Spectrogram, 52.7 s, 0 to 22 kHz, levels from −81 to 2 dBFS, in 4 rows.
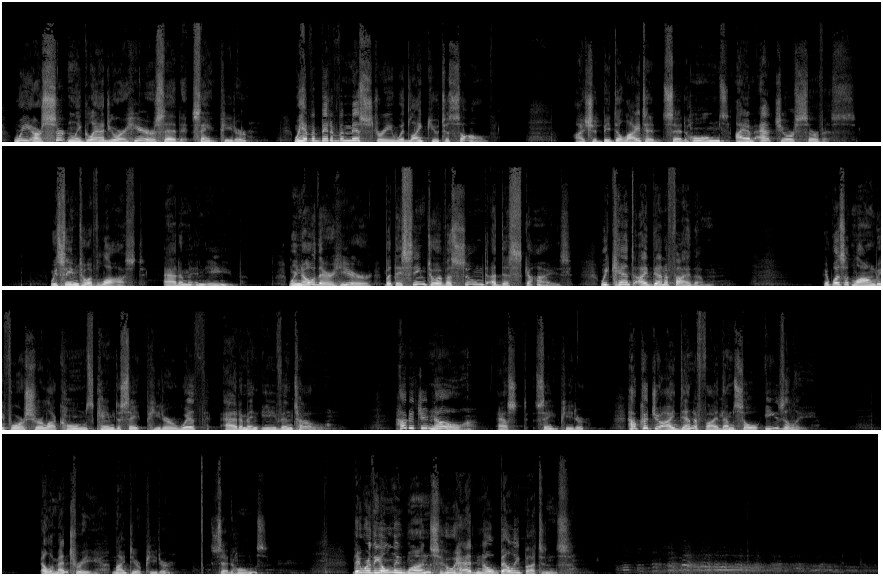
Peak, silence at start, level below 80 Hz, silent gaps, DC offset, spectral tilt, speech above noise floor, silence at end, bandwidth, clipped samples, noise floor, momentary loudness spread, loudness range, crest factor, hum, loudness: -4 dBFS; 0.2 s; -58 dBFS; none; under 0.1%; -6 dB/octave; 54 dB; 1.95 s; 19 kHz; under 0.1%; -77 dBFS; 15 LU; 7 LU; 20 dB; none; -24 LUFS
